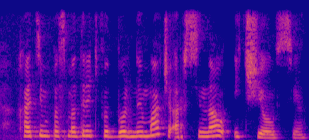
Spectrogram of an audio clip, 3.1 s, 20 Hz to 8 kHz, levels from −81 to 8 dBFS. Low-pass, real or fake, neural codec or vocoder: 7.2 kHz; real; none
